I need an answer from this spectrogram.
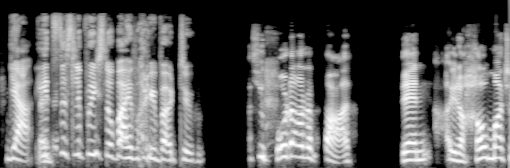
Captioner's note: chuckles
